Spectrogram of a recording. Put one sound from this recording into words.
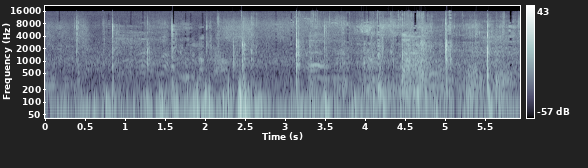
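Skateboard wheels roll on concrete.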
